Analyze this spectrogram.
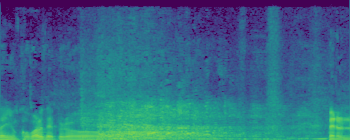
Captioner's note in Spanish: Risas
